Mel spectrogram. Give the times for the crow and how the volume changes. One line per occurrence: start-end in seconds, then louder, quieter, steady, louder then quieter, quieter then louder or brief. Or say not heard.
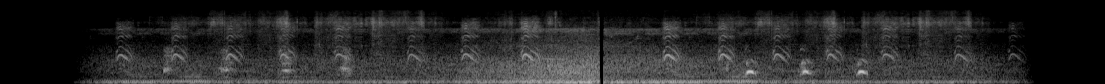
0.8-10.3 louder then quieter.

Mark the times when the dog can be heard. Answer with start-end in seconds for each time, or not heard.
1.6-3.5, 7.2-8.7.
